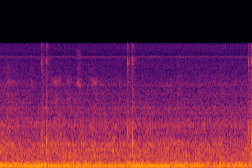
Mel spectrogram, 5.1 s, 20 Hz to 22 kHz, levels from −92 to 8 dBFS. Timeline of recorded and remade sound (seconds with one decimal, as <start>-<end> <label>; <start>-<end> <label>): 0.0-0.7 recorded; 0.7-3.8 remade; 3.8-5.1 recorded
